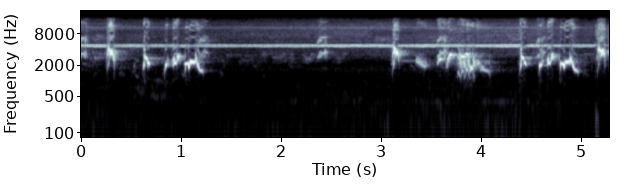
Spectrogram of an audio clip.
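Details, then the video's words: Decoy recording of a red-whiskered bulbul in fighting song, meant to call wild birds and rouse captive ones: bright slurred phrases at the start and end with a quieter gap between, and a steady thin whine throughout. "CHÀO MÀO HÓT GỌI BỔI CHÉ CĂNG ĐÉT QUÁ HAY - KÍCH CHIM NHANH CĂNG LỬA"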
